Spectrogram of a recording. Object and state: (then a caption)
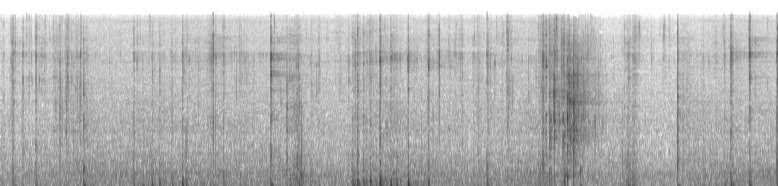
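Bar of soap being shaved. A metal utility knife blade scrapes curls off a solid bright green bar of soap held in the hand. Crisp, crinkly scraping and crackling come in quick, uneven strokes with dull low thuds beneath. A longer, brighter rasping stroke sounds near the end.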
